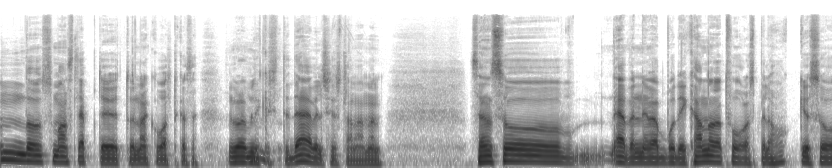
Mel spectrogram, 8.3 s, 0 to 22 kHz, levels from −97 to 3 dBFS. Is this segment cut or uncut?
uncut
